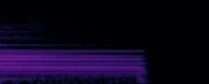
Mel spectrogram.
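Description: Acoustic guitar's last chord, strummed and left ringing, fading slowly and then stopping abruptly about one and a half seconds in.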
